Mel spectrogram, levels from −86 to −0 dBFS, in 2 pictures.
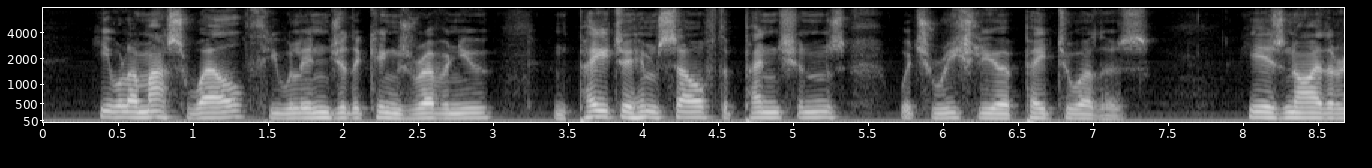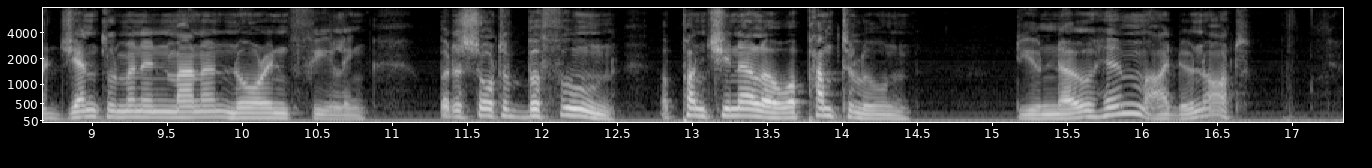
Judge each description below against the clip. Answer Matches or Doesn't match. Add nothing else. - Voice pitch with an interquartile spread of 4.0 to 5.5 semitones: Doesn't match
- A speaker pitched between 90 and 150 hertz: Matches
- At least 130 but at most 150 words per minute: Doesn't match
